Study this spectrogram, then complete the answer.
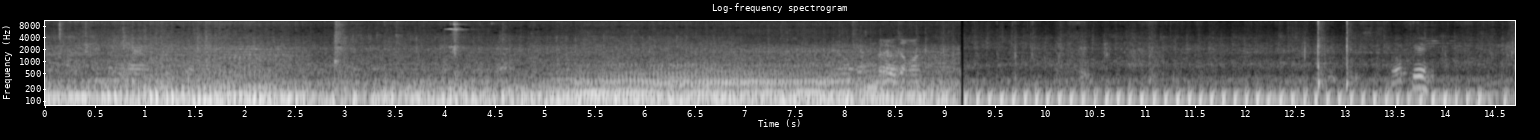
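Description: A motorcycle loaded with sacks of rice fertilizer idles and putters in a steady rhythmic chug close by, with the engine note dropping and settling partway through while people talk over it.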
